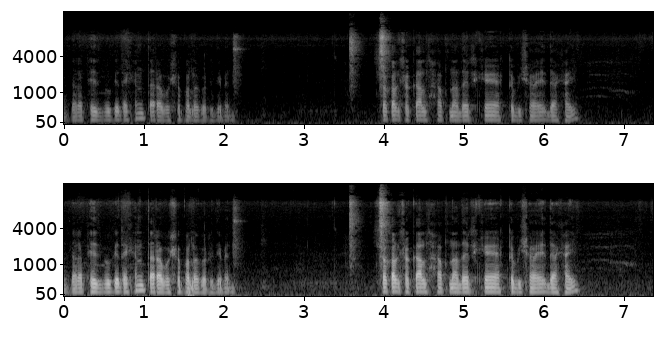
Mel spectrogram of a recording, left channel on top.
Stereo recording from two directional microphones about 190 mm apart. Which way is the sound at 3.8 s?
15° right (ahead or behind).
